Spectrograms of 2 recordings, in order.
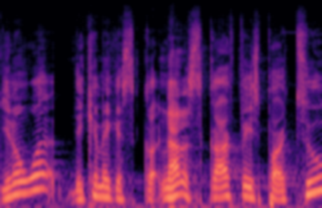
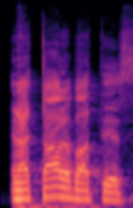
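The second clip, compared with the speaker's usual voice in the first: normal talking voice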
